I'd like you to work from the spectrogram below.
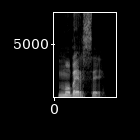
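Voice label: "moverse", Spanish, male; mekanta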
